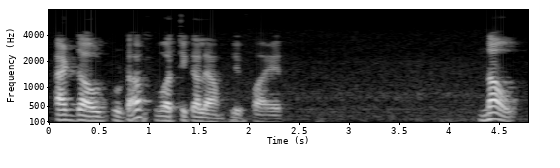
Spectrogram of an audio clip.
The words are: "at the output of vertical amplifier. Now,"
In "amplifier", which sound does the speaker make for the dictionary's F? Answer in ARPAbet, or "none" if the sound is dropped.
F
